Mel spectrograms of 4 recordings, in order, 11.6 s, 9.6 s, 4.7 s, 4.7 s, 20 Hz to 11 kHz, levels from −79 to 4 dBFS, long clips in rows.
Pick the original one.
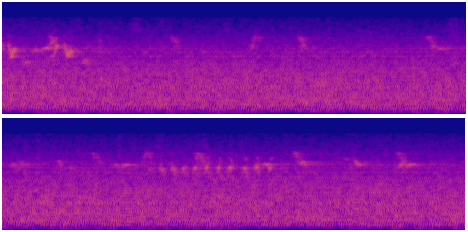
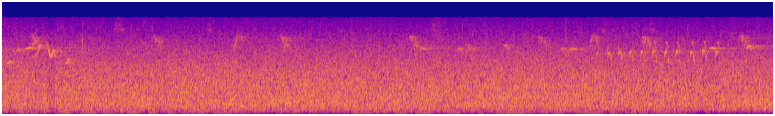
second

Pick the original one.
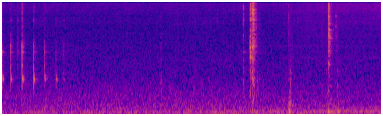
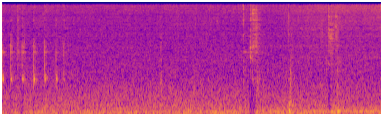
first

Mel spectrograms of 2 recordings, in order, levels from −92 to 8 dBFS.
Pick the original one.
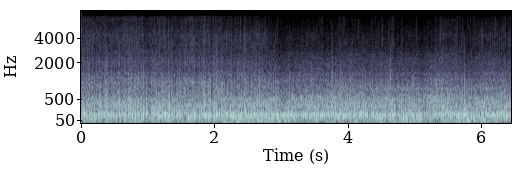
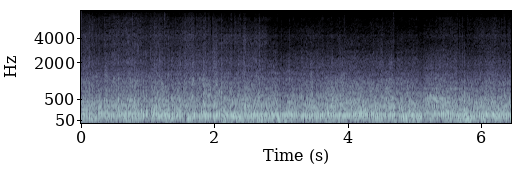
first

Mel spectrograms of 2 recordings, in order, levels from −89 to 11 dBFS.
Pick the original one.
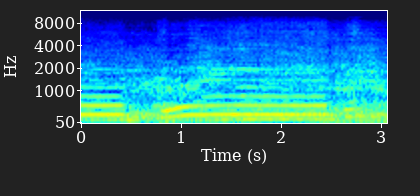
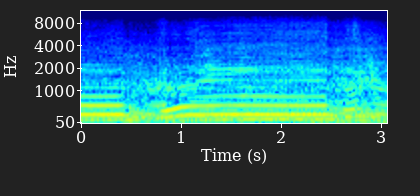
second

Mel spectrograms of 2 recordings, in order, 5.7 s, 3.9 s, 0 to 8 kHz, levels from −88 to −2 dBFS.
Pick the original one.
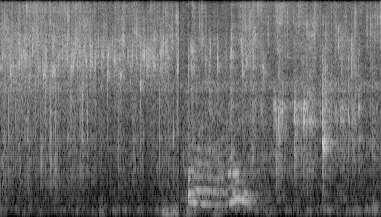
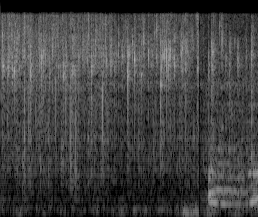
second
